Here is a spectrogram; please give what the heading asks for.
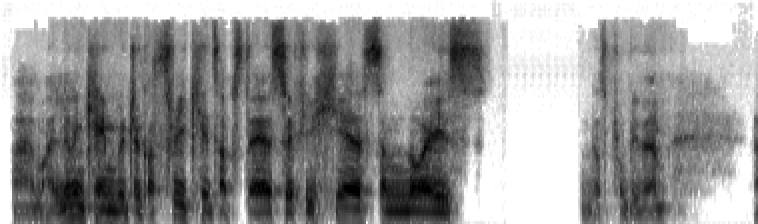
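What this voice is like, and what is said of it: Slight Zimbabwean accent. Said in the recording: “You can hear a bit of an accent. I'm from Zimbabwe.”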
